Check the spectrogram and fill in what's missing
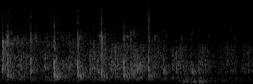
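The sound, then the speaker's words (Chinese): At a Christian gathering, an audience applauds again to thank several sisters for their sharing, many hands clapping steadily in a dense, crackling burst that holds for a couple of seconds and then begins to thin out, with no talking over it. “我们再一次热烈掌声，谢谢他们。”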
